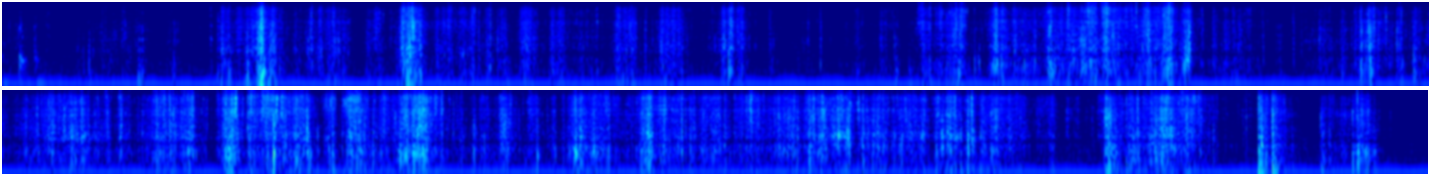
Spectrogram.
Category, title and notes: Sound effects > Natural elements and explosions
Dragging/digging at rocks and leaves
The sound of someone digging through undergrowth, rocks and leaves
digging, movement, dirt, rocks, leaves, drag, tearing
